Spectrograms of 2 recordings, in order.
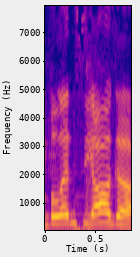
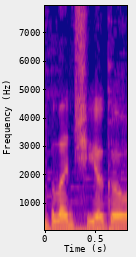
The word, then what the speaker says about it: Balenciaga: of Balenciaga pretty cool I like saying that word because I said it wrong for so long that I now I'm like yeah Balenciaga I can actually say yeah I was I was like saying Belen she ago or something such a PDF she can't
